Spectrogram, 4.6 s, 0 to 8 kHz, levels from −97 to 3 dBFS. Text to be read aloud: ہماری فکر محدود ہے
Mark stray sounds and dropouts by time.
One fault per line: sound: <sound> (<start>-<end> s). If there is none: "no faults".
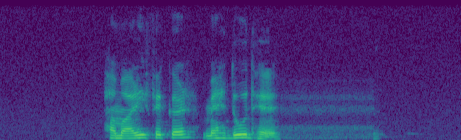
no faults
